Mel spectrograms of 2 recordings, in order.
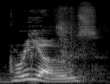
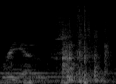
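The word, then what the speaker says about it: Griot's: we use the the Grios ceramic coating. What did you say? I thought it was BR. Yeah, I think it's pronounced Rio, but you can are welcome to pronounce it any way you would like.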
